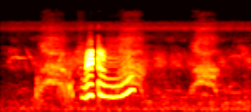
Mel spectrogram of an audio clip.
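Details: Pet parrot talking: short nasal, speech-like syllables with swooping harmonic tones, a loud burst in the middle and a softer phrase at the end, in a quiet room.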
